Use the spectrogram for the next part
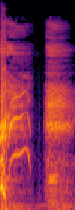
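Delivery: squealing burst of laughter; high wild laugh. A narrator's reading. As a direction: howl with laughter. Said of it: "laughs uproariously".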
